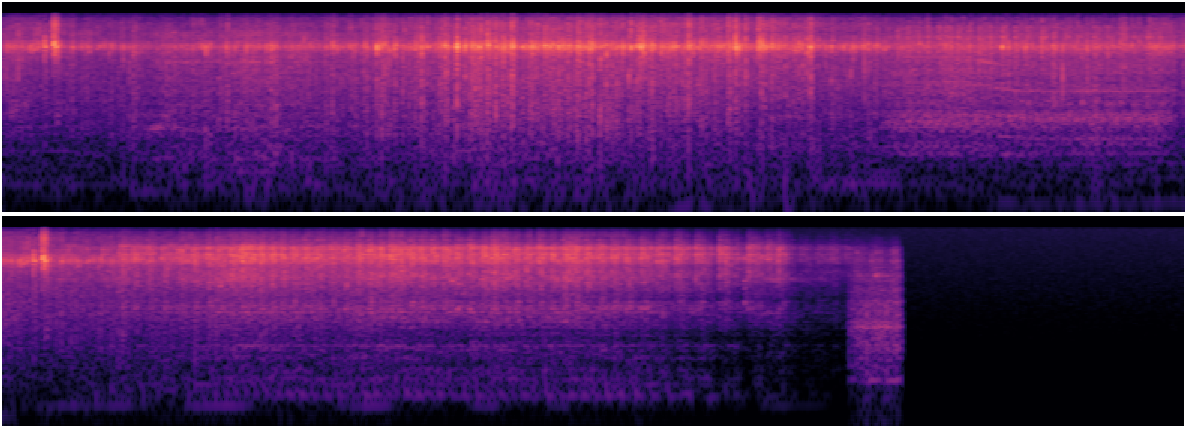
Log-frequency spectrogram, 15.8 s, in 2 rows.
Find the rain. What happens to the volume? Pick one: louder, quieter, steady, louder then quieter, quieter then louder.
louder then quieter.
